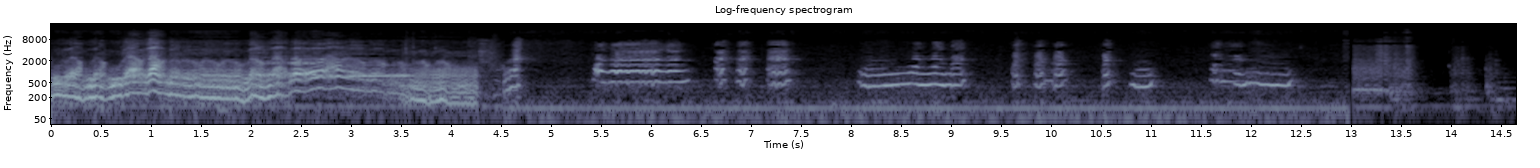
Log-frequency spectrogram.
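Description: A domestic cat giving a weird, long, wavering yowl that bends up and down in pitch for about four seconds. Then come several shorter cat calls, a second or less each, with pauses between them.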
